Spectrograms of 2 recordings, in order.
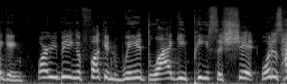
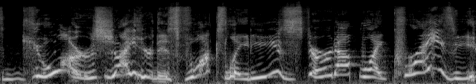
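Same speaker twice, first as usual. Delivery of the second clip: silly, goofy put-on voice; 4 semitones higher than usual. Speaker announces a goofy voice and speaks the next line in it. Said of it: "Goofy voice".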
